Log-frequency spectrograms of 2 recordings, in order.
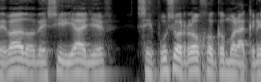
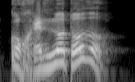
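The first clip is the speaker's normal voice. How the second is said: high, loud furious cry; father's loud outburst at the table; shouted in a changed voice; 8 semitones higher, 5 dB louder than usual. A narrator's reading. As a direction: yell it as if being robbed blind. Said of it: "gritó con voz alterada".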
